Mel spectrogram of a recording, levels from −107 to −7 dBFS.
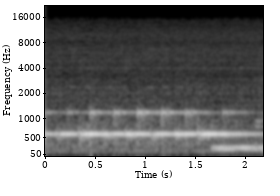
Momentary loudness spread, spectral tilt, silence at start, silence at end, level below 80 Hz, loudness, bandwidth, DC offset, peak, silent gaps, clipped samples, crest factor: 3 LU; -8.5 dB/octave; 0 s; 0 s; -78 dBFS; -28 LUFS; 7.2 kHz; under 0.1%; -18 dBFS; none; under 0.1%; 10 dB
